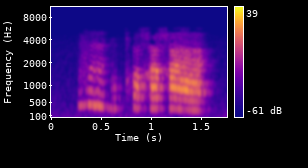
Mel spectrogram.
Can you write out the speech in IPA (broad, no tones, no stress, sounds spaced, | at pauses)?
v əː ɡ o kʰ ɔ χ ɐ χ aː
